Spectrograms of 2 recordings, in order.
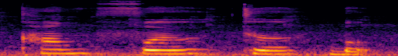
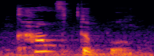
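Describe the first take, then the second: First: The middle schwa vowel is kept. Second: The middle schwa vowel is dropped. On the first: "In the standard pronunciation" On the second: "omitting the schwa sound in the word"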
